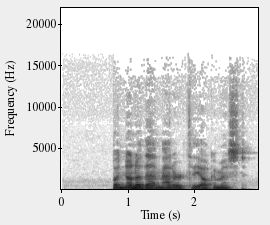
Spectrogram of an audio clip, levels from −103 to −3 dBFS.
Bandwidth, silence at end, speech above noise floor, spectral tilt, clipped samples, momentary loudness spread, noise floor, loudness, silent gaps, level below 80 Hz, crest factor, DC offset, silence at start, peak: 14.5 kHz; 0.2 s; 48 dB; -7 dB/octave; under 0.1%; 9 LU; -67 dBFS; -20 LUFS; none; -56 dBFS; 16 dB; under 0.1%; 0.8 s; -4 dBFS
